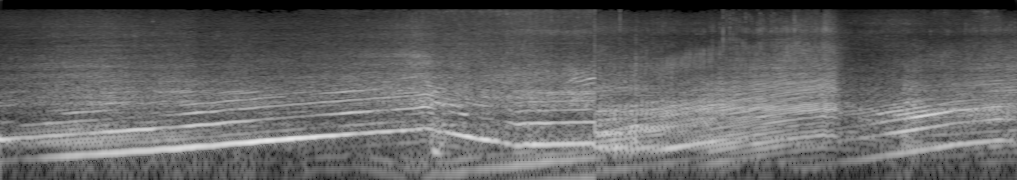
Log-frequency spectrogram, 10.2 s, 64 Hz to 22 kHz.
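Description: Porsche 718 Cayman GT4's flat-six accelerating away hard, its pitch climbing for about four seconds before an upshift drops it. Then a Ford Mustang's engine revs up as it accelerates past, with another shift about two seconds before the end.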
